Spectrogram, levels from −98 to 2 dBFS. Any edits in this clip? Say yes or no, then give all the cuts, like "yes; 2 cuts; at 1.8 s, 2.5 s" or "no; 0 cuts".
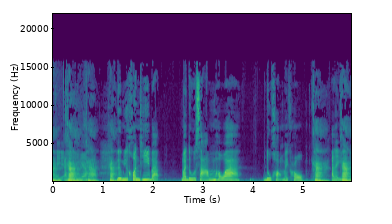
no; 0 cuts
